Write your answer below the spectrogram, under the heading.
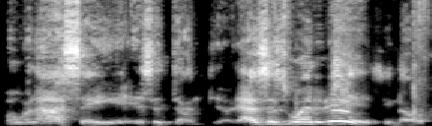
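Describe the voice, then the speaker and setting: A man's voice: fairly high pitch, lively intonation, fairly quick, crowd noise. A man in his thirties in casual chat about parenting, laid-back and repetitive, with many fillers.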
